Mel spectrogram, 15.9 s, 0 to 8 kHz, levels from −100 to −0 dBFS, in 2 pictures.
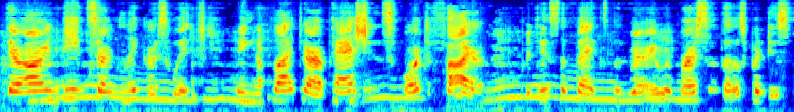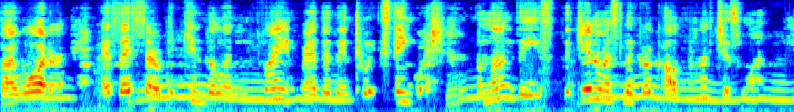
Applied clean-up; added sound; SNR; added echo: neural mask model RNNoise.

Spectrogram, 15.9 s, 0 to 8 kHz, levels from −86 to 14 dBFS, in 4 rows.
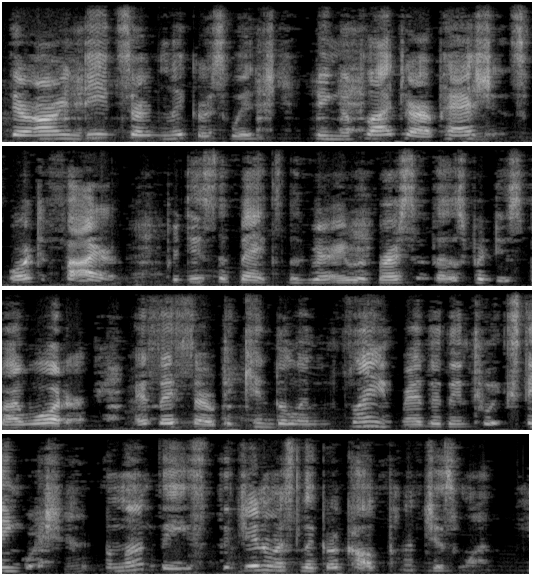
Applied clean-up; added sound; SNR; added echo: neural separator model SepFormer DNS4.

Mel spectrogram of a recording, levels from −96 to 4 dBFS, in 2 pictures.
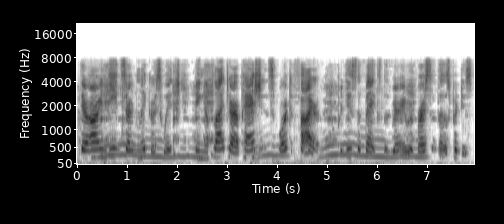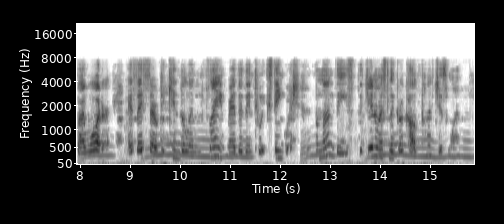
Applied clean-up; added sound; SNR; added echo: none; Dog; 17 dB; none.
